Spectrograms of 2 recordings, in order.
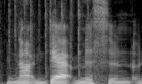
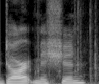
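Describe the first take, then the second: First: "dat" said with no r, like "that" without th; dropped r. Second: "dart" said with a full r; plain. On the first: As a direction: say "dat" with no r sound at all. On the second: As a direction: correct "dart", r clearly sounded. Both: Shown as a demonstration. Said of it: "not dat mission".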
